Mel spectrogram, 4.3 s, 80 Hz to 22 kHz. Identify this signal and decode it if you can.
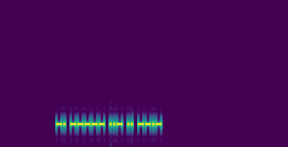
Morse code, heard as a keyed tone, about 43 wpm, 700 Hz. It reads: N0UIQ
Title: USA Call Signs - 5 Characters - 45wpm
